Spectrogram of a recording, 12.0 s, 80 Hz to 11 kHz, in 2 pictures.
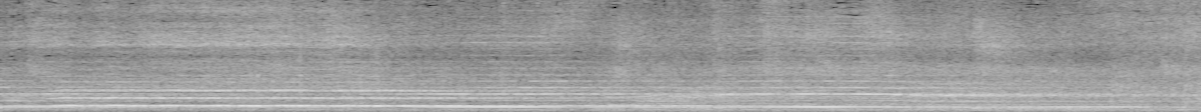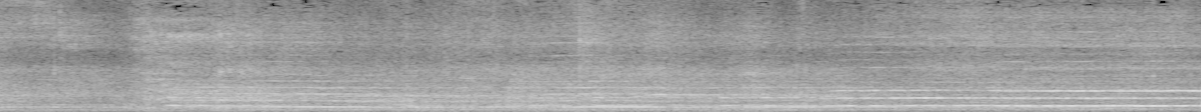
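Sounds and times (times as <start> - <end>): sustained musical notes: 0.0 - 12.0.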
